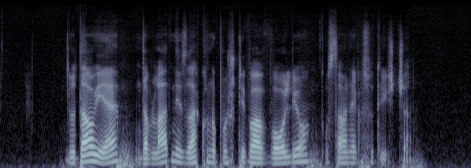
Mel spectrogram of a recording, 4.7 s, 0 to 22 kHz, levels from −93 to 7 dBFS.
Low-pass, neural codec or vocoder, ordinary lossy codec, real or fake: 19.8 kHz; codec, 44.1 kHz, 7.8 kbps, DAC; none; fake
